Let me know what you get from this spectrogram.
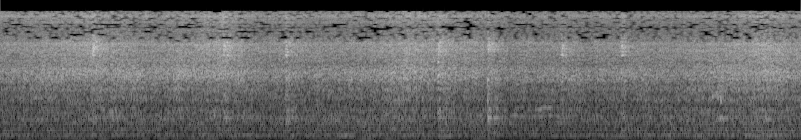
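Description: Mushrooms sizzling as they are stir-fried in hot oil and browned garlic in a metal wok, with a metal spatula scraping and clinking against the pan about once a second.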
